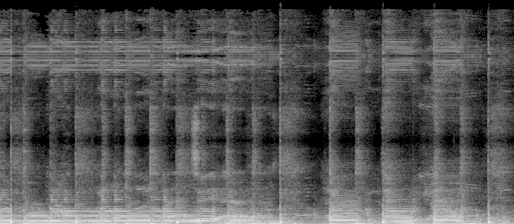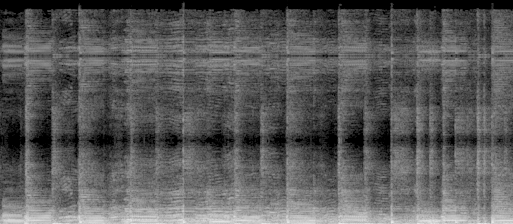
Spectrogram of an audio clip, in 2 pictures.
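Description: Rock band playing live without vocals: electric guitars, bass guitar and drum kit. Held chords for the first few seconds, a short drop in loudness about four seconds in, then a choppier rhythmic riff.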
